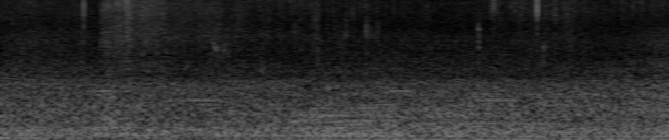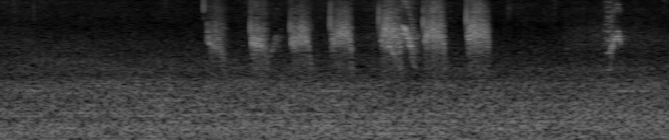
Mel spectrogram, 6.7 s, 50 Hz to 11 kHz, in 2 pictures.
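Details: Sparrows arriving to be fed at a Tenmangu shrine, 27 February 2021: quiet at first, then a quick cluster of sharp, high chirps in the second half against constant low ambient noise.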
